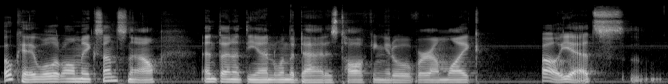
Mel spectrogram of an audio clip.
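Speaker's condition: No condition

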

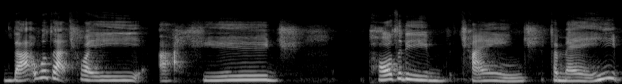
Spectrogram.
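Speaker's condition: Deafness, profound; weekly private speech therapy in childhood, speaks clearly, bilingual Auslan and spoken English

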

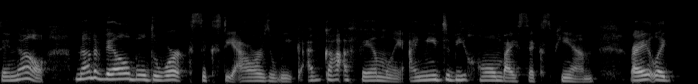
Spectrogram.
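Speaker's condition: No condition

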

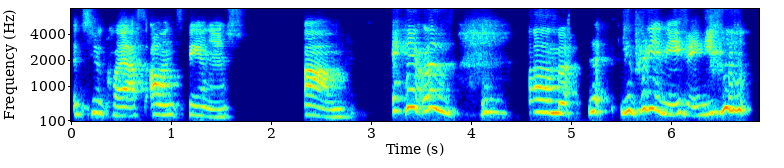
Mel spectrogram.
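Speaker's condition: Down syndrome; studied public speaking, public speaker about 12 years, coached by Diane Jensen, called wonderful speaker

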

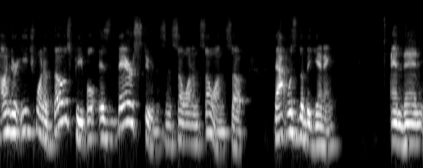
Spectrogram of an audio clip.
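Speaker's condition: Cleft palate; congenital cleft palate

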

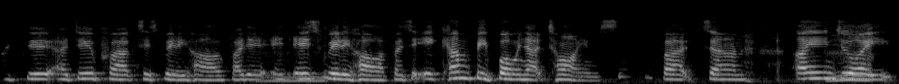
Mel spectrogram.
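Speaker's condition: Down syndrome; from birth; speech developed well, helped by childhood voice work and speech work combined with movement in drama

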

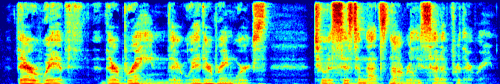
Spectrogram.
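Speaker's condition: Paralyzed vocal cord; caused by thyroid cancer

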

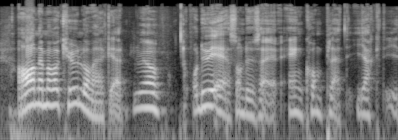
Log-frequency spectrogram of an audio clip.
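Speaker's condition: No condition

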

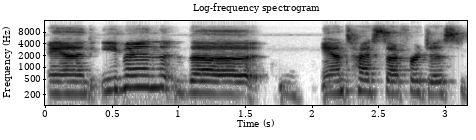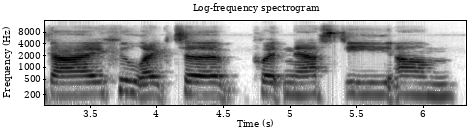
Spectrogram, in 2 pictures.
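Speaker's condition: No condition

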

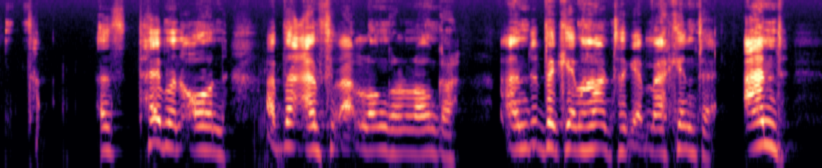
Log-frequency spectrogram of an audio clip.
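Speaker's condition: Cerebral palsy; from birth

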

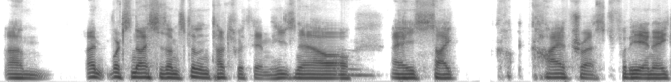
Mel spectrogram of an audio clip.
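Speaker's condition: Cleft lip and palate; congenital genetic cleft lip and palate

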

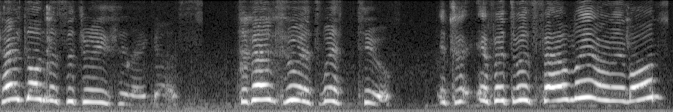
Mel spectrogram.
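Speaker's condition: Spastic cerebral palsy; spasticity causes pain

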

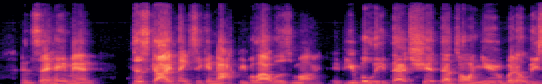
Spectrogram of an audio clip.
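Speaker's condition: Cleft palate; many surgeries before age 16

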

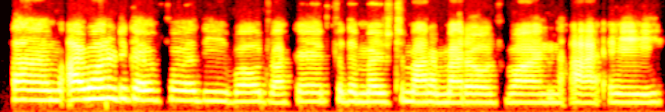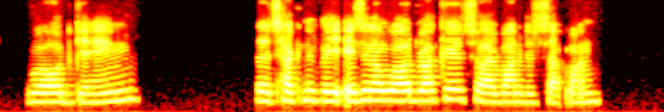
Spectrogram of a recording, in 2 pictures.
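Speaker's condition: Deafness; deaf or hard of hearing

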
